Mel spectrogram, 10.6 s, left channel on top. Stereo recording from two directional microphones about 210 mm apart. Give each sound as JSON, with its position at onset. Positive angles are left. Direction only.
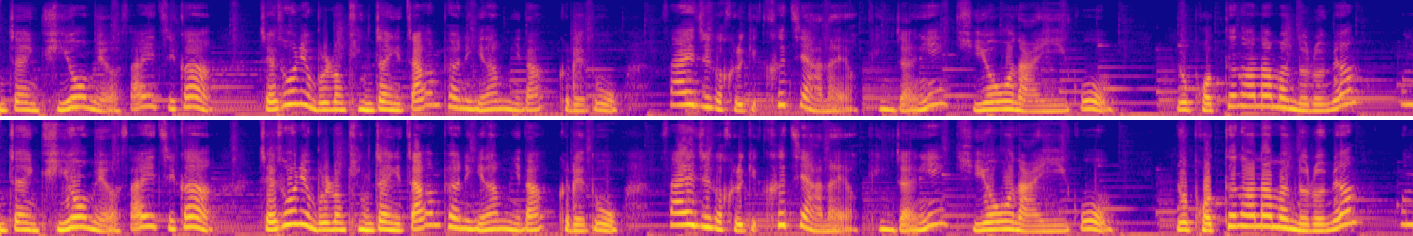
{"t": 0.0, "sound": "speech", "side_deg": -20}
{"t": 10.5, "sound": "music", "side_deg": -15}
